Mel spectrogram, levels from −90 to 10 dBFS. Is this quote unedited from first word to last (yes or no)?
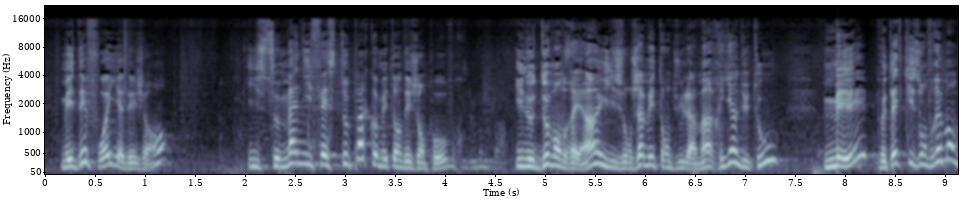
yes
